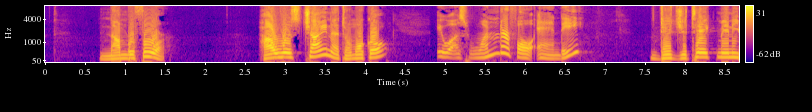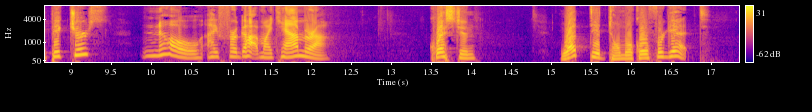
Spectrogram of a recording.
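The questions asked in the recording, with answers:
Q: Question, what did Tomoko forget?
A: Her camera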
